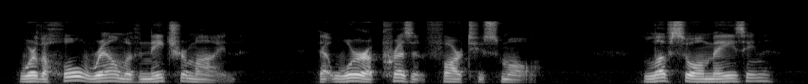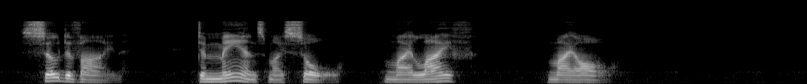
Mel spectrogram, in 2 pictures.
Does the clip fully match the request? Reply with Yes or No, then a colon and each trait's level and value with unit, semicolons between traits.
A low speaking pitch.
Yes: low, 130 Hz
